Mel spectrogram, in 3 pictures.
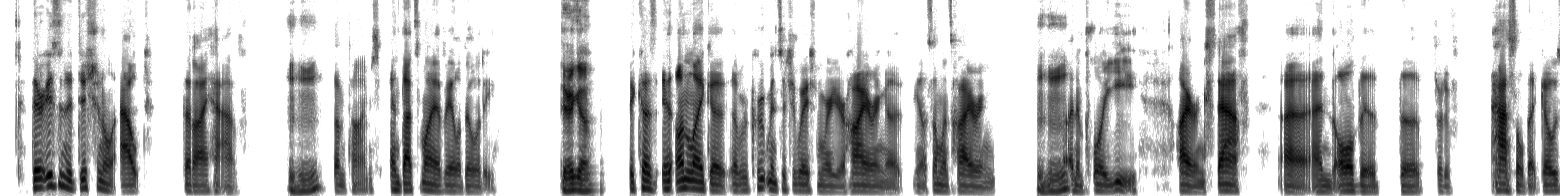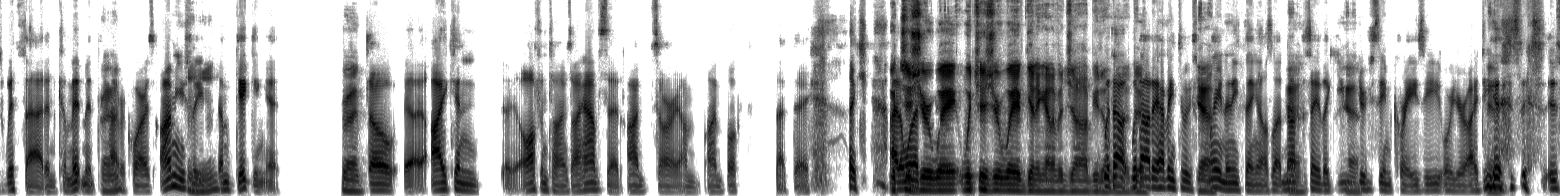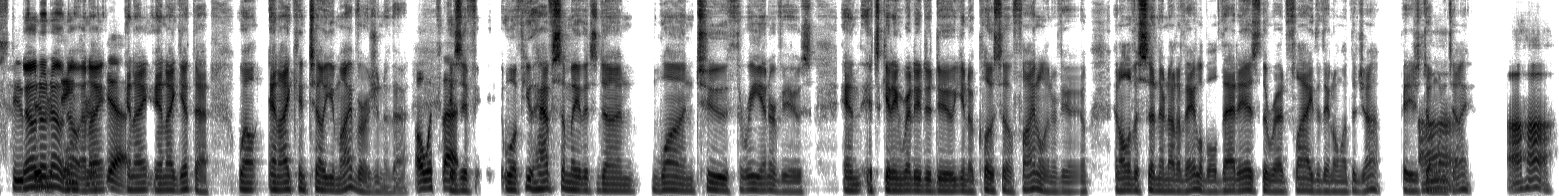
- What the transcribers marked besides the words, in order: tapping; chuckle; laughing while speaking: "Like"; laughing while speaking: "idea is is"
- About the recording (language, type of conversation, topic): English, unstructured, How can you persuade someone without arguing?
